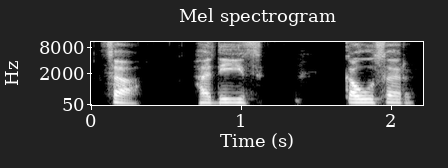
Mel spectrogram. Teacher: आप अपनी जुबान की नोक ऊपर वाले जो दांत के किनारे से लगाएं और सा अदा करें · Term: सा का मखरज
